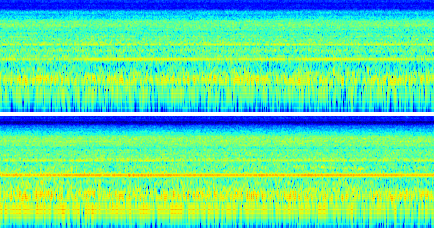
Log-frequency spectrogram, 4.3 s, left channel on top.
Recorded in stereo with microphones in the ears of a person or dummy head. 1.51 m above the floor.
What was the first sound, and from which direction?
A fan, 40° left (ahead or behind).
